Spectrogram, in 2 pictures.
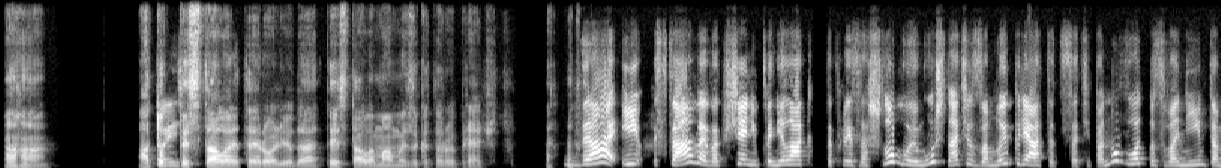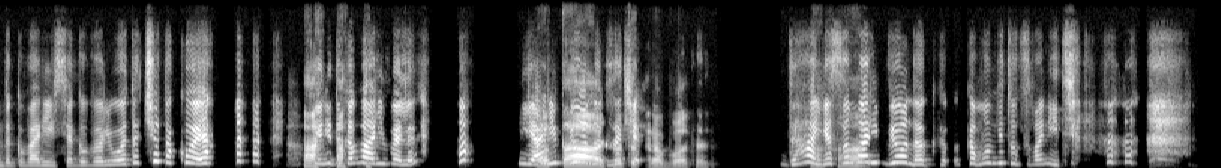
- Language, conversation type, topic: Russian, podcast, Когда ты впервые почувствовал себя по‑настоящему взрослым?
- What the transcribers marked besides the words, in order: chuckle; laugh; laugh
